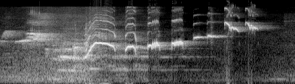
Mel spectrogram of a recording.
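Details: Orange-headed thrush singing in the morning: a brief, loud, varied phrase of slurred rising whistles. Sharp high chips and trills follow in a quick broken series.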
